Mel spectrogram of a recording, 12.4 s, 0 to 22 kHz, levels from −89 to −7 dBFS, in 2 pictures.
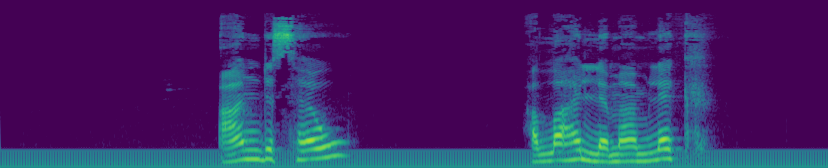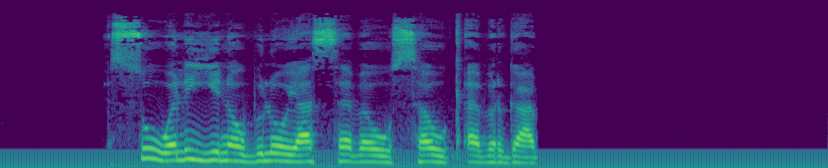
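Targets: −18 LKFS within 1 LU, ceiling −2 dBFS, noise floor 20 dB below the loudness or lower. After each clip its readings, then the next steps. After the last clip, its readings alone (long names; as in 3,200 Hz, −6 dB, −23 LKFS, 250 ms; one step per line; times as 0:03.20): mains hum 50 Hz; hum harmonics up to 400 Hz; level of the hum −45 dBFS; integrated loudness −26.5 LKFS; sample peak −13.5 dBFS; target loudness −18.0 LKFS
→ hum removal 50 Hz, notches 8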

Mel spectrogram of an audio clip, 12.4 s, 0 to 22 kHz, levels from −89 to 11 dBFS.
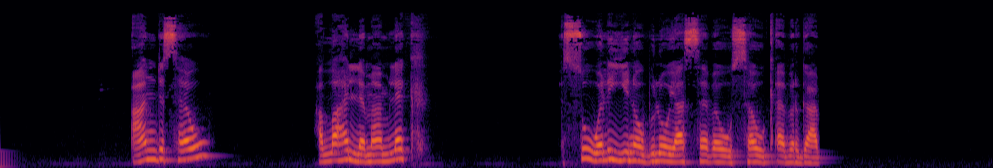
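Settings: mains hum none found; integrated loudness −26.5 LKFS; sample peak −13.5 dBFS; target loudness −18.0 LKFS
→ level +8.5 dB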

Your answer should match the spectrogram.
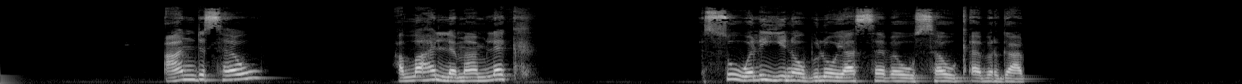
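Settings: integrated loudness −18.0 LKFS; sample peak −5.0 dBFS; background noise floor −73 dBFS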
